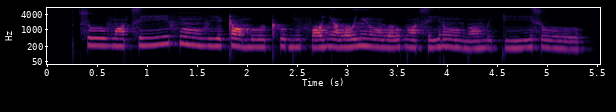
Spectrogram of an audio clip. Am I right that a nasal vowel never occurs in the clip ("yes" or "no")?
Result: no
